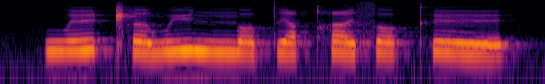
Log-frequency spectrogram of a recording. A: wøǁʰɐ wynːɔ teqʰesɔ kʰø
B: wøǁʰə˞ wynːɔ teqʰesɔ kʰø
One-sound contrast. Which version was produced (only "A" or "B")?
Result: A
